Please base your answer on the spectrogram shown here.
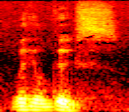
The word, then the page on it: Withielgoose: English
